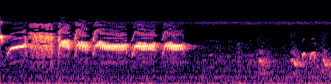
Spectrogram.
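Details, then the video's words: Hwamei, male roused by a female's calls: a short run of five loud, clear whistled notes repeated rapidly, then quiet with a few soft distant notes. "Họa mi mái xùy liên hồi kích chim trống căng lửa hót ngay"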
